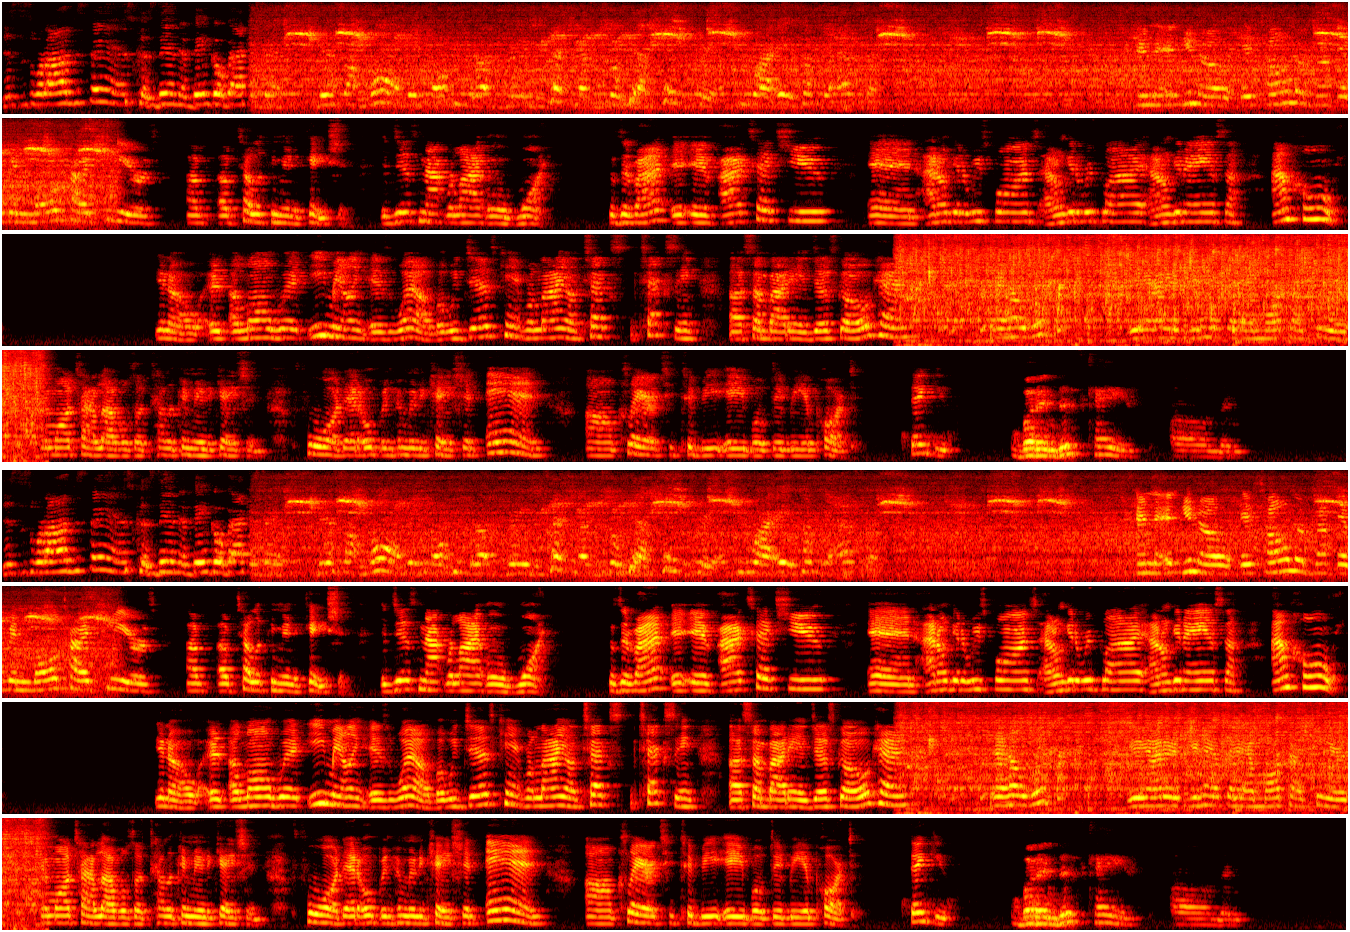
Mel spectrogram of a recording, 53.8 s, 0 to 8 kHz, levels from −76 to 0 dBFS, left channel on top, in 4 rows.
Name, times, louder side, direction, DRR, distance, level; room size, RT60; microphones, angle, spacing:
voice 1, 0.0-2.8 3.1-8.8 9.5-9.6 9.9-10.0 10.3-10.6 10.9-11.3, right 1 dB, 10° right, -4 dB, 0.9 m, -27 dB
Bird vocalization bird call bird song, 2.5-14.6, left 2 dB, 85° left, 0.9 m, -28 dB
voice 2, 11.0-14.9 15.3-16.9 17.2-18.9 19.5-21.7 22.1-25.8 26.2-26.8 28.5-36.1 36.8-37.4 38.2-45.8 46.2-48.9 49.5-49.8, right 4 dB, 80° right, 7 dB, 0.4 m, -24 dB
sound 1, 35.8-40.8, left 3 dB, 35° left, 0.4 m, -25 dB
voice 3, 50.5-51.7 52.1-52.7, left 2 dB, 55° left, -2 dB, 1.1 m, -25 dB
2.9 x 2.2 x 2.8 m, 0.32 s
head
